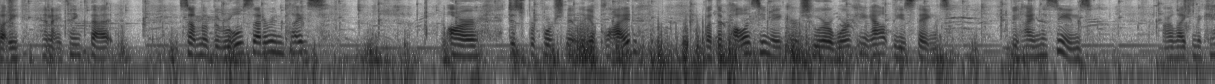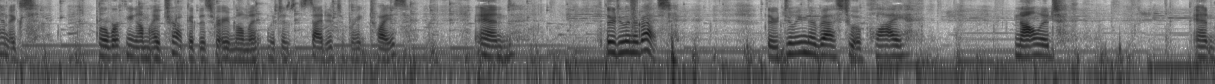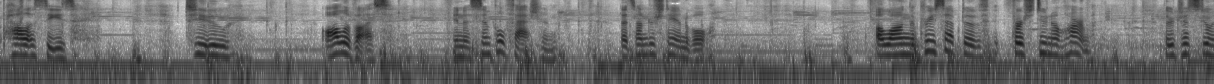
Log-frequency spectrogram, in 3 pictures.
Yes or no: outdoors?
yes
